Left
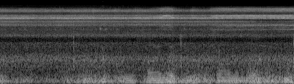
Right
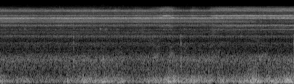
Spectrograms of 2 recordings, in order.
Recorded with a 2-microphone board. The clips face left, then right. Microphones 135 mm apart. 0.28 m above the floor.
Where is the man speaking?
45° left (ahead or behind).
